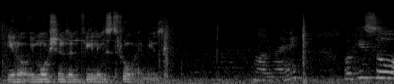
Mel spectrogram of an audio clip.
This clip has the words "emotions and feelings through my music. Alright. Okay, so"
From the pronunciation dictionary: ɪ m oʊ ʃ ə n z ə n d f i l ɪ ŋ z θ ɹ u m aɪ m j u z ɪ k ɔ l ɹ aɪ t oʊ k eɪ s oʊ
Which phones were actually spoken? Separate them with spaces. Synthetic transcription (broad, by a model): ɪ m oʊ ʃ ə n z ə n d f i l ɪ ŋ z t ɹ u m aɪ m j u z ɪ k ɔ ɹ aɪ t oʊ k eɪ s oʊ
